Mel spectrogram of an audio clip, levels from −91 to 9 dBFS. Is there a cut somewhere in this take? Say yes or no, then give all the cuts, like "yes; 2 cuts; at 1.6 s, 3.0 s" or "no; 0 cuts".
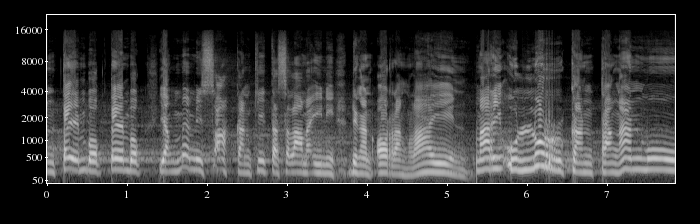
yes; 1 cut; at 5.4 s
